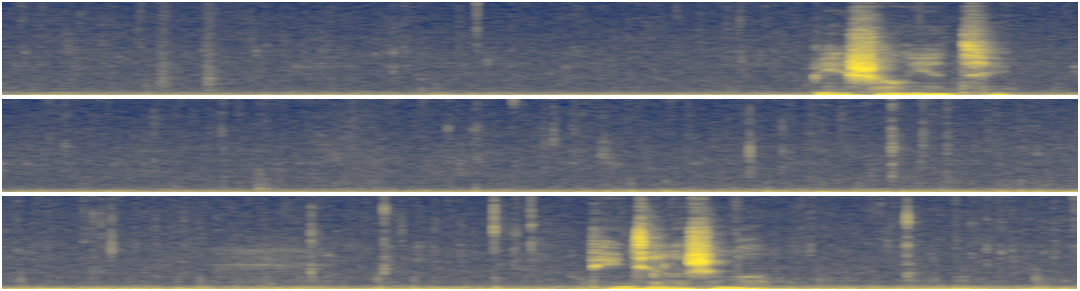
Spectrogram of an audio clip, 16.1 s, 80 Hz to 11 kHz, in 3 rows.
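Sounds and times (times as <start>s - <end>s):
rain falling: 0.0s - 16.1s
speech: 4.1s - 5.2s, 13.8s - 14.7s.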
